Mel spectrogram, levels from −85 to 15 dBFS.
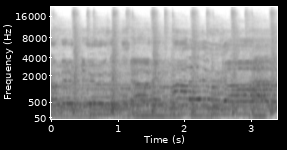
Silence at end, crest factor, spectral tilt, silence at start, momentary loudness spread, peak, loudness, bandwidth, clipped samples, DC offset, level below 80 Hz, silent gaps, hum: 0 s; 14 dB; -4.5 dB/octave; 0 s; 3 LU; -8 dBFS; -22 LUFS; over 20 kHz; under 0.1%; under 0.1%; -54 dBFS; none; none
